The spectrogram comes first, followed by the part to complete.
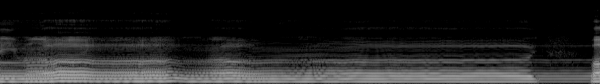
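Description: A man's voice chanting a Persian Shia mourning lament, drawing out one long held note that wavers slightly at first, then breaking off about five seconds in.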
